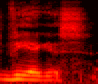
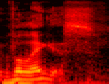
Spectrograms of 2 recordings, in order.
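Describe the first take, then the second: First: The double L is said as a Y. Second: The double L is said as an L. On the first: The speaker calls it right. "the L's make E's, so it's Villegas" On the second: The speaker calls it wrong. "most people will say Villegas"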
